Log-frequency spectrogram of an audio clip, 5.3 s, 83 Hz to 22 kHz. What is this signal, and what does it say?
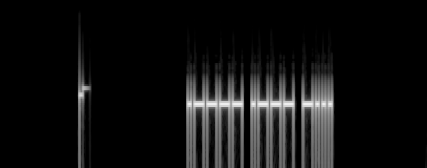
Morse code, heard as a keyed tone, about 30 wpm, 700 Hz. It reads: 1JB
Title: Three Challenging Letter-Number Combinations 30wpm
